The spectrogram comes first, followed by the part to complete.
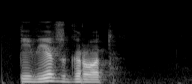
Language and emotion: Russian, neutral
